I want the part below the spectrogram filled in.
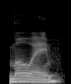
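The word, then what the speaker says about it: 萌え: Moe, pronounced moe, moe moe cute.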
